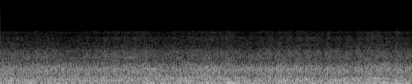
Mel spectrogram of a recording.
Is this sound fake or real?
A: fake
